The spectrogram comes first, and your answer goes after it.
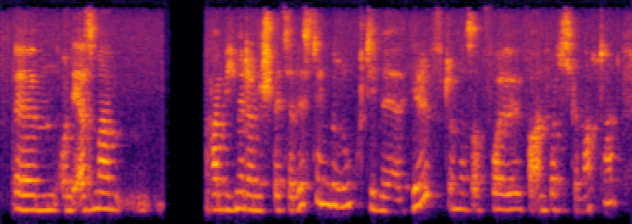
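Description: A woman's voice is somewhat breathy, and her pitch varies in an ordinary way. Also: medium pitch for a woman, moderate pace. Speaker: biologist and business manager. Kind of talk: interview. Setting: remote call from Copenhagen. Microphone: weak connection signal.

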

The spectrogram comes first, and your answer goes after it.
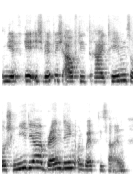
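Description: At a fairly slow pace, a woman talks with a fairly high pitch, ordinary pitch variation and a slight Swiss German accent. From Switzerland, Zurich. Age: 30s. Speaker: social media marketing consultant. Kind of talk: podcast interview.

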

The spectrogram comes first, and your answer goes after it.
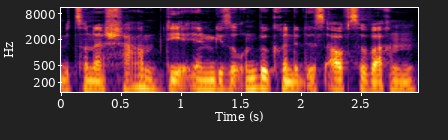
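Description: This man has a dark, mellow tone. His pitch is fairly low. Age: 30s. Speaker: podcast co-host. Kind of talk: casual chat.

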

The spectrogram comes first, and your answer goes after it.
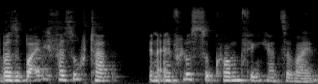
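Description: Her voice is somewhat breathy. This woman talks at a fairly quick pace. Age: 40s. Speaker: fitness vlogger and mother. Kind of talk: personal video monologue.

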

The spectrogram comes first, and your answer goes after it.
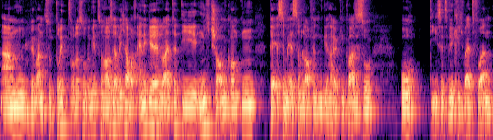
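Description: With a slight Styrian accent, a man speaks at a moderate pace and fairly even intonation. Audible room echo surrounds his voice. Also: fairly low pitch for a man. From Austria, southern Styria (Leibnitz district). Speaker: Eurovision fan club event organiser. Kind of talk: casual chat.

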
